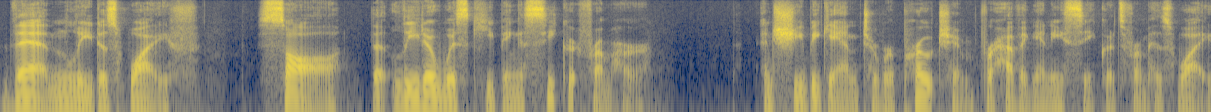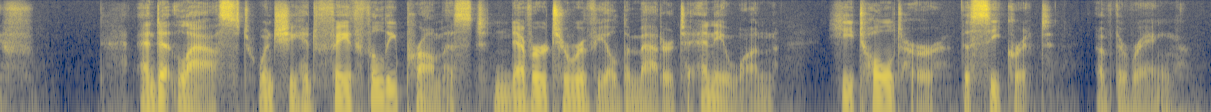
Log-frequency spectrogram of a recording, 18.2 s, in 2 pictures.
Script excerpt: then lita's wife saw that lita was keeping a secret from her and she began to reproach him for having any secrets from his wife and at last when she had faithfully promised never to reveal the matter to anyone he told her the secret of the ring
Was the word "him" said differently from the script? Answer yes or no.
no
